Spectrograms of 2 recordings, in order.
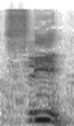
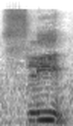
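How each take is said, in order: No difference in how they are said.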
